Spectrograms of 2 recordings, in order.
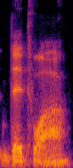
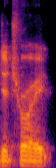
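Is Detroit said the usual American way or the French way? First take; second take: French; American. First: Detroit is said with a French pronunciation. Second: Detroit is said in an ordinary American way. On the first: "if you're from France, Detroit" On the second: "it's typically Detroit"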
